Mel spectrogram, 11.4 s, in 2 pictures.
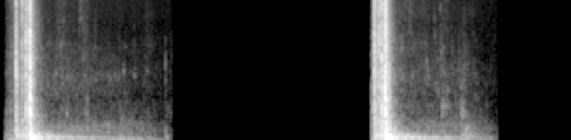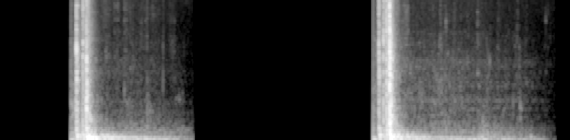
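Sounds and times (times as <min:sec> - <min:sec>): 
boat control lever: 0:00.1 - 0:00.6, 0:03.8 - 0:04.2, 0:09.5 - 0:09.9.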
